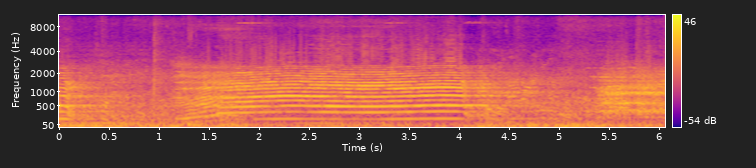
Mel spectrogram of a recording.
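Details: Indonesian cattle from two arriving trucks, one of them a jumbo-sized animal; a long, loud moo rises at first and then holds steady and tonal for about three seconds before cutting off, amid background rumble and faint voices.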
